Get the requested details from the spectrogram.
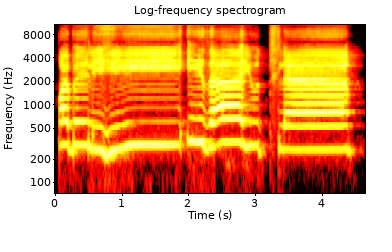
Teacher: ता साकिन है, इसके ऊपर हमने हम्स का इजहार करना है, ता की आवाज़ को थ की आवाज़ में बदलेंगे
